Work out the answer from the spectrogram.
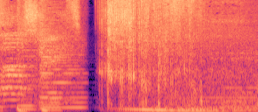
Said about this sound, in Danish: Det her var et forsøg på at tage en lydløs bid af den nye knasende kyllingeburger McCrispy. Desværre fejlede det.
